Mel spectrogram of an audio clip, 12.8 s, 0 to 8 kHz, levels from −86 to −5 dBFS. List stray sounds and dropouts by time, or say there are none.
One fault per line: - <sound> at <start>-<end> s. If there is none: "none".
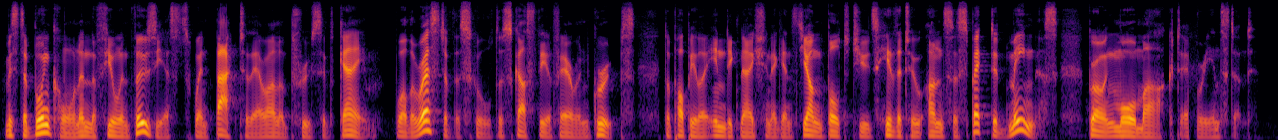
- dropout at 11.9-12.0 s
